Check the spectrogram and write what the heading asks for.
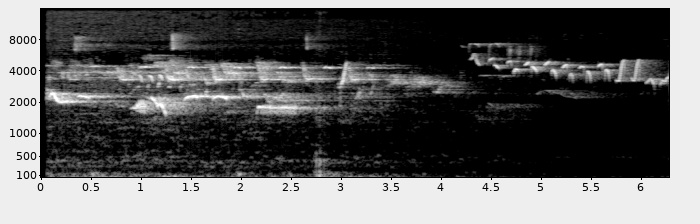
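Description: Faint birdsong: several birds singing over one another in quick chirps and trills, fuller in the first three seconds and thinner after.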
